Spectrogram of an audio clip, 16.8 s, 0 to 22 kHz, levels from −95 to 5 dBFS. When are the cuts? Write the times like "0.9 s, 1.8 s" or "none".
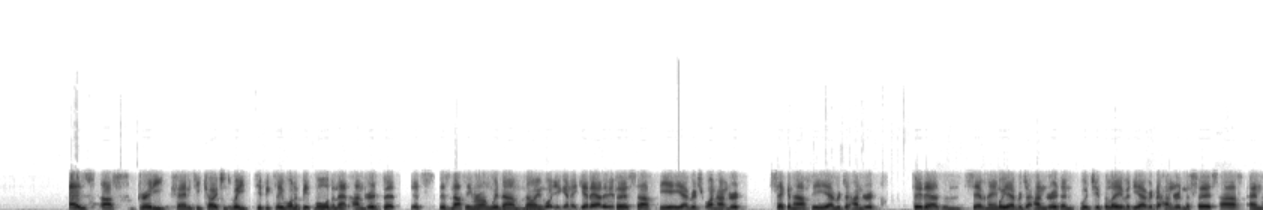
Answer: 8.2 s, 13.3 s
